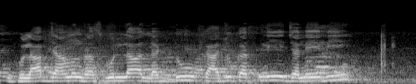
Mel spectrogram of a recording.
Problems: constant background noise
